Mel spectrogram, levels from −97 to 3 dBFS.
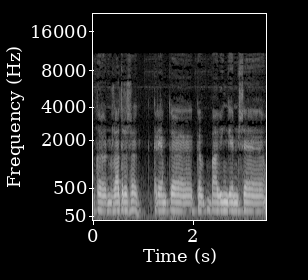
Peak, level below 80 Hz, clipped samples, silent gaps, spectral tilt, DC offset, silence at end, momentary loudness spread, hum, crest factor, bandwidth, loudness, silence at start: -12 dBFS; -58 dBFS; under 0.1%; none; -7 dB/octave; under 0.1%; 0 s; 7 LU; none; 16 dB; 11.5 kHz; -28 LUFS; 0 s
